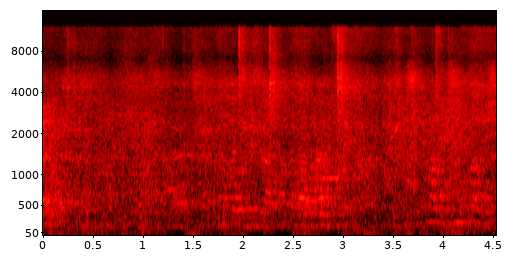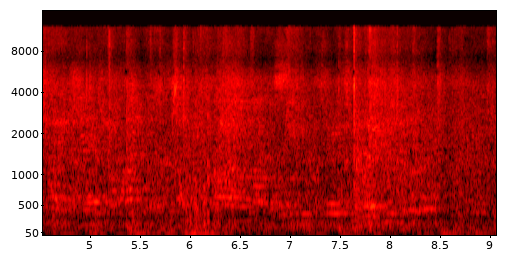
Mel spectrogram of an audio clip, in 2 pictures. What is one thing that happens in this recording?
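Boxing gloves thump against a body in quick blows.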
